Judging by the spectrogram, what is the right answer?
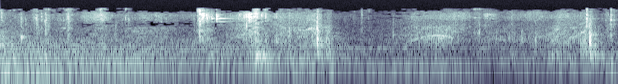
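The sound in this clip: A car driven by a young man arrives at a mansion in a supernatural horror film, with a steady low engine hum under a few light clicks and rustles.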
